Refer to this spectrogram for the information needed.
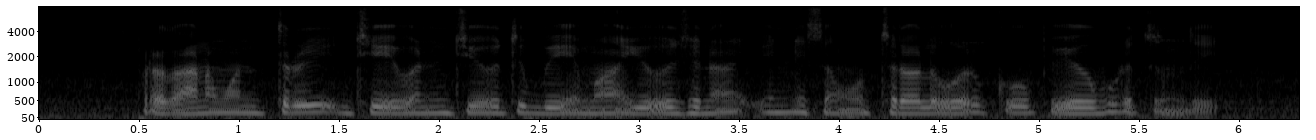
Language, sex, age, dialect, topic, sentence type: Telugu, male, 18-24, Utterandhra, banking, question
